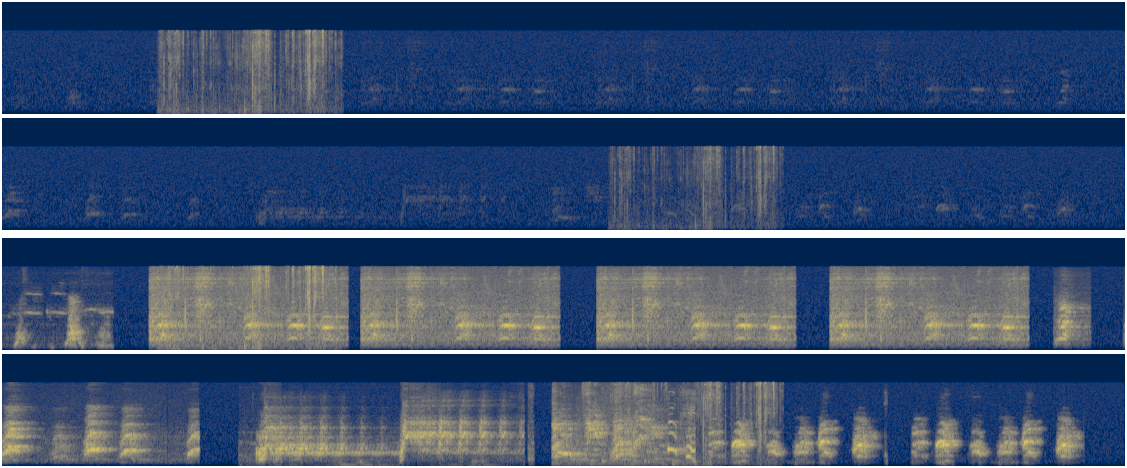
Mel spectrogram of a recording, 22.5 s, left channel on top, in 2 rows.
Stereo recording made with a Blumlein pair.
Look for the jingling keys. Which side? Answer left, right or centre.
right.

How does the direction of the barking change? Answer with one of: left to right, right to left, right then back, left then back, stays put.
stays put.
